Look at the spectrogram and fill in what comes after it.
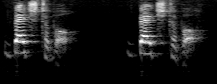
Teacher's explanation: This E disappears, and this A is reduced because it's part of the unstressed syllable, and we say vegetable.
